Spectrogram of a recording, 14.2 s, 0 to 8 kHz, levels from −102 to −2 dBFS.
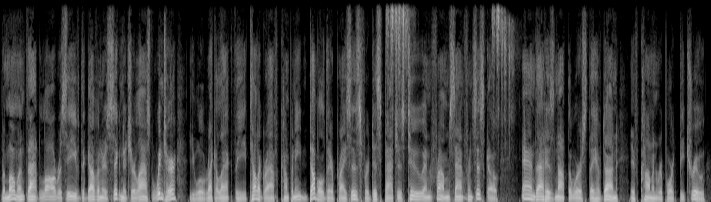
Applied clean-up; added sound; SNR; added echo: neural mask model Resemble Enhance denoiser.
